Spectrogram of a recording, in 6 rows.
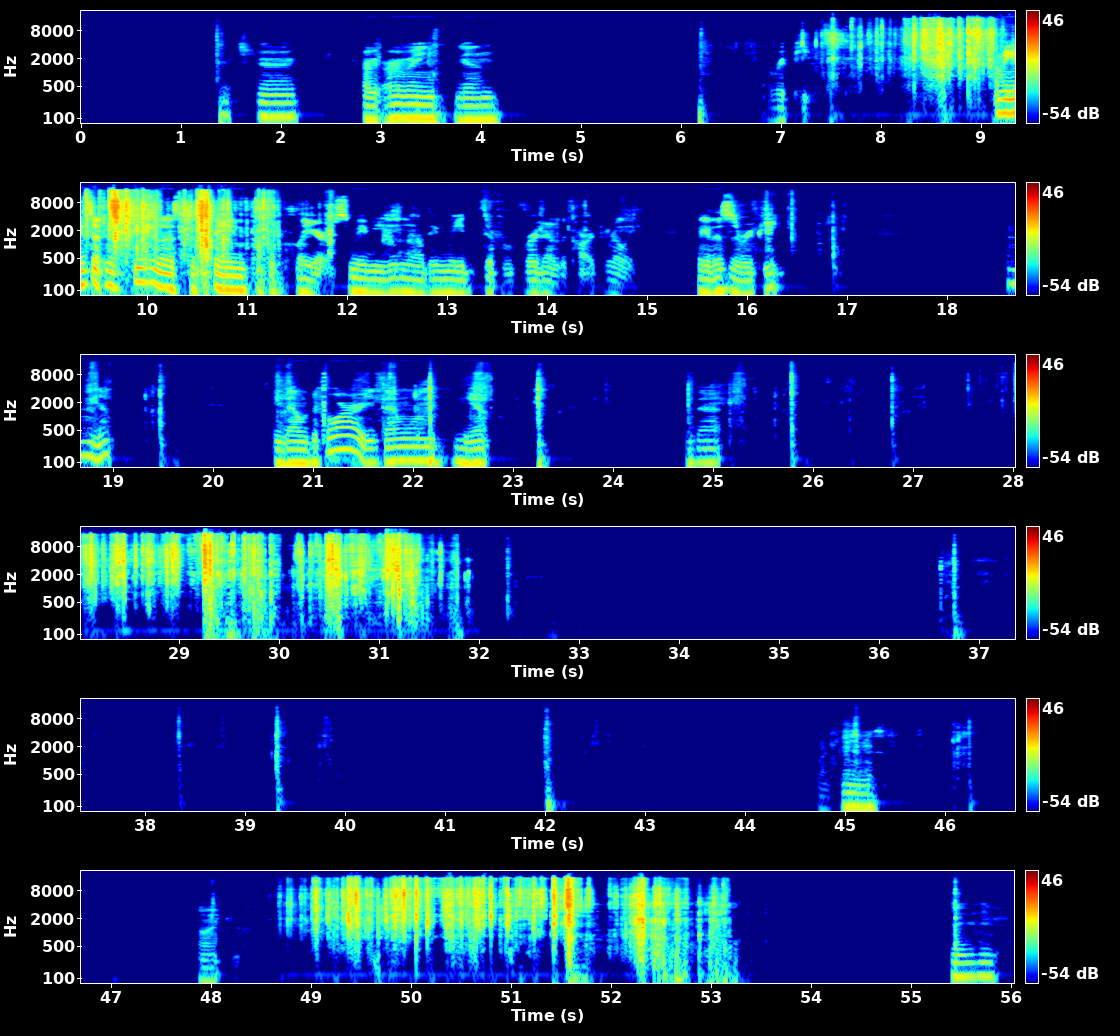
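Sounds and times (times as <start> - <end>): plastic wrapper tearing and crinkling: 7.4 - 11.4, 28.0 - 31.9, 48.7 - 53.3.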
